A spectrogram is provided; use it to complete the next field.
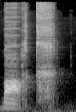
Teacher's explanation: like in bach it's kind of a it's kind of a really guttural kind of harsh sound you kind of make a k sound but then kind of push it through your throat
